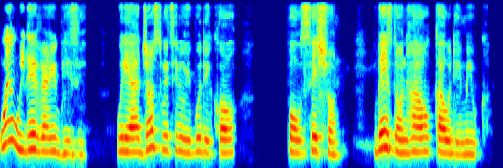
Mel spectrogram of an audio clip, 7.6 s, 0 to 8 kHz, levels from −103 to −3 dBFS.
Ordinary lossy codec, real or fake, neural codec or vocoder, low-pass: none; fake; codec, 16 kHz in and 24 kHz out, 2.2 kbps, FireRedTTS-2 codec; 7.2 kHz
